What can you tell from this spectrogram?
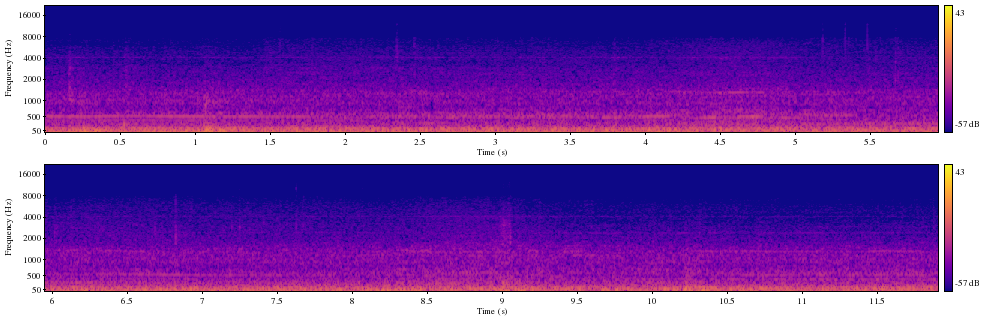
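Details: Steady low rumble of road traffic and passing vehicles fills an urban outdoor scene, with faint tonal engine hums and no animal voices.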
